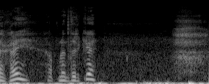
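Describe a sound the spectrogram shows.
A young man speaks calmly, close up.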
